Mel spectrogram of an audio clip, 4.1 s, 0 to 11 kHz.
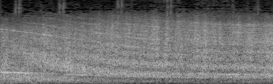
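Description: Kawasaki C-1 twin-turbofan transport flying past, engine noise loud and steady, its whine falling slowly in pitch as it passes.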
